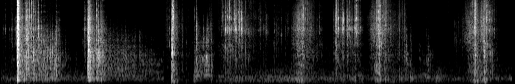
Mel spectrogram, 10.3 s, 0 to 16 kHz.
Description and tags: Dumping Out Pencils
A bunch of takes of dumping out 10 pencils onto first a wooden table surface, then on to a piece of paper. Recorded from about 12 inches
